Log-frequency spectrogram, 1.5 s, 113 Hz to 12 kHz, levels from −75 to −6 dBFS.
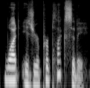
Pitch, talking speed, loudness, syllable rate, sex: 140 Hz, 160 wpm, -21 LUFS, 5.2 syllables/s, male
